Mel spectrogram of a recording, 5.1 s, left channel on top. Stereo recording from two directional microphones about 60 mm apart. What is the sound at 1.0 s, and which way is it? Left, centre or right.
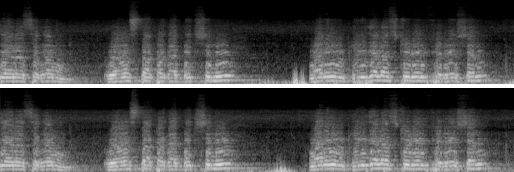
Speech, centre.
